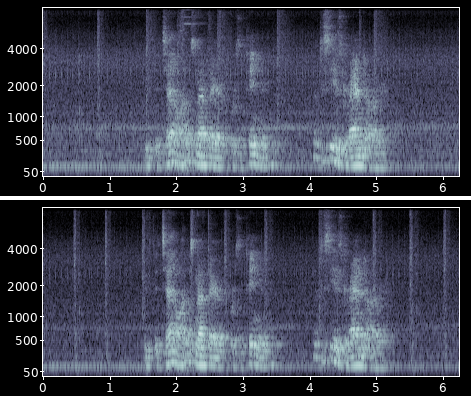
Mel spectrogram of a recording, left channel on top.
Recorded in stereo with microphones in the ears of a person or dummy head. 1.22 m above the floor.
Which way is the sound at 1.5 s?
65° right (ahead or behind).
